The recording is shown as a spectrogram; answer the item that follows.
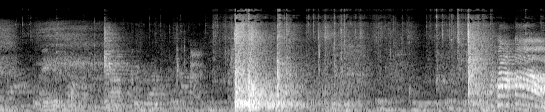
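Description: Armoured sword sparring: one loud clash of a sword strike landing, about halfway through, that rings on for about half a second, with faint talk around it.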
